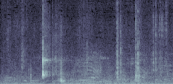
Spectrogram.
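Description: A single sharp crack with a brief metallic ping about half a second in: an aluminium baseball bat striking a pitched ball. A few fainter knocks follow.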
